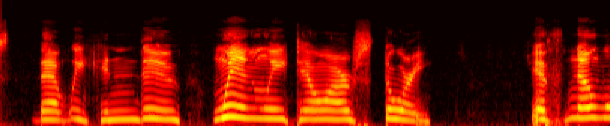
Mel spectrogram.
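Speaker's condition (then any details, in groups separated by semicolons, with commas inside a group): Cerebral palsy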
